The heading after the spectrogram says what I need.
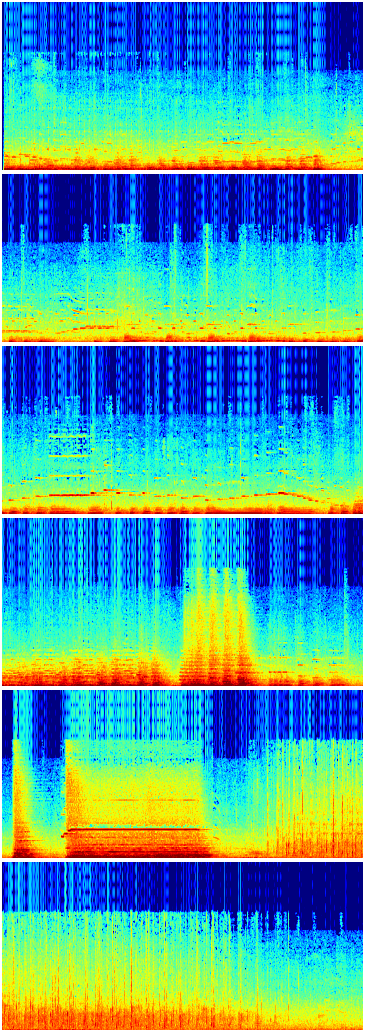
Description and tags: Band in the Park
A military band play a tune in a park in Stockholm, Sweden. The end of a tune and applause can be heard.
band, sweden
